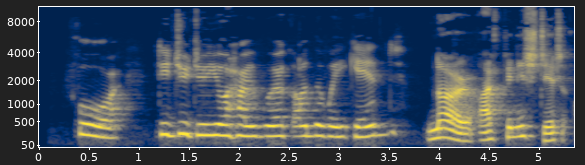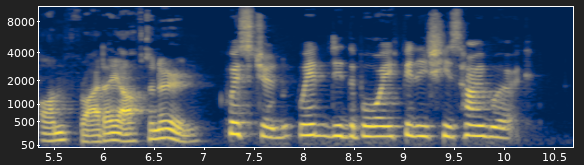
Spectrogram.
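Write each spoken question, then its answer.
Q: Question, when did the boy finish his homework?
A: On Friday afternoon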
